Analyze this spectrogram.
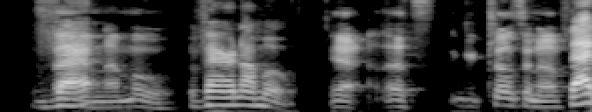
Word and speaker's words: Värnamo: Värnamo. Va- Värnamo. Värnamo. Yeah, that's close enough. That is not how I would have pronounced it.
